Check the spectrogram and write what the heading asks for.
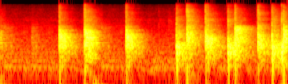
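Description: A slow clap: hands clapping in single claps spaced about half a second apart, then speeding up to several claps a second in the second half.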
